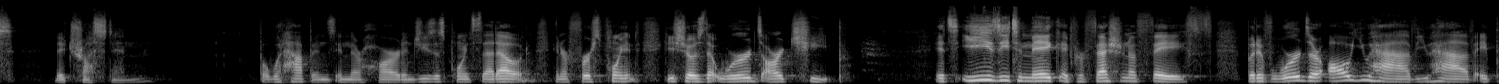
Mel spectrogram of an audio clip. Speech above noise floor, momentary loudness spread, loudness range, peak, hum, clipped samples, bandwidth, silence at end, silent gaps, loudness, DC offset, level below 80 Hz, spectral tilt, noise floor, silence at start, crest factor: 47 dB; 15 LU; 11 LU; 0 dBFS; none; under 0.1%; 16.5 kHz; 0.1 s; none; -23 LUFS; under 0.1%; -68 dBFS; -4.5 dB/octave; -71 dBFS; 0 s; 24 dB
